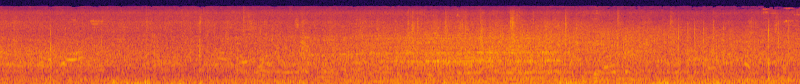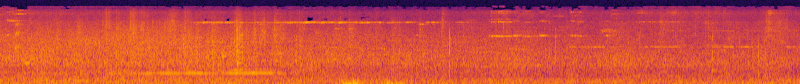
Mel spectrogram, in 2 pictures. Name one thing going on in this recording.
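Footsteps tap steadily on paving.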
